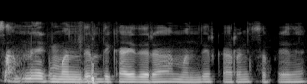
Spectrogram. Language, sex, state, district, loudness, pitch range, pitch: Hindi, male, Jharkhand, Deoghar, -20 LUFS, 115-125 Hz, 120 Hz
